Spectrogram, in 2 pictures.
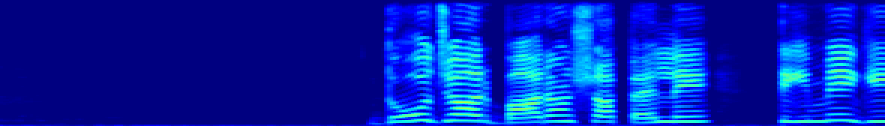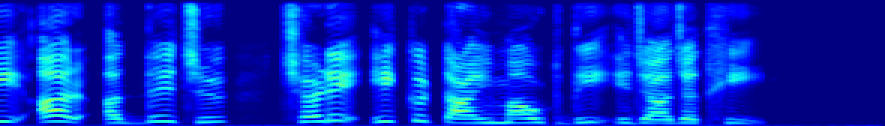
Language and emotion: Dogri, neutral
